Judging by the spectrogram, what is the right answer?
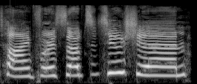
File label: Voice variable chant; soira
